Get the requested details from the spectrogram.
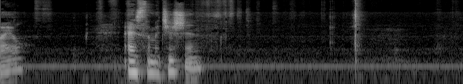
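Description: Playing cards slide and rustle softly in a hand.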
